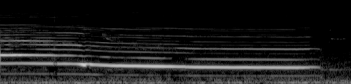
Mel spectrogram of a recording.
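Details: Male domestic cat outdoors yelling at another male, a long drawn-out yowl held steady for over three seconds, slowly falling in pitch, rich in harmonics; a person's voice speaks just before and after.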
